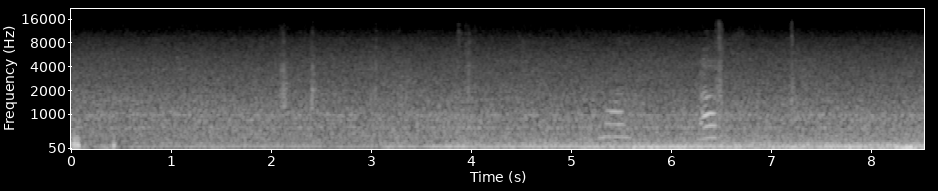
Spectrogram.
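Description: A low, steady rumble that slowly grows louder, with a few faint short squeaks or calls about five and six seconds in.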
